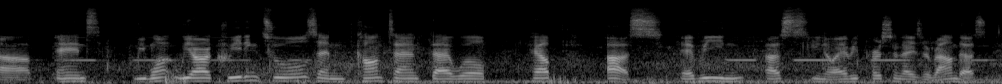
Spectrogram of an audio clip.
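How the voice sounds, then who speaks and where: Noticeable background noise and audible room echo surround a man speaking at a fairly slow pace. His pitch is fairly high and his intonation fairly even. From France (Paris). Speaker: technology entrepreneur and spiritual teacher. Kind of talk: interview. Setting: outdoors. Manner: halting.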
